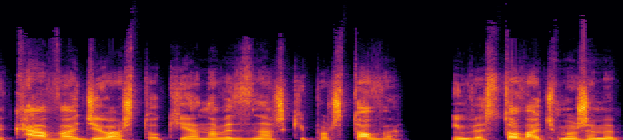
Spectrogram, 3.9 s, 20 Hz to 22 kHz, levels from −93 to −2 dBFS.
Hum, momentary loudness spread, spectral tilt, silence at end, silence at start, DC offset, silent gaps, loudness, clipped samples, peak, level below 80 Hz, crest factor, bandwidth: none; 8 LU; -3 dB/octave; 0.05 s; 0 s; under 0.1%; 2.57-2.82 s; -16 LUFS; under 0.1%; 0 dBFS; -58 dBFS; 16 dB; 17.5 kHz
